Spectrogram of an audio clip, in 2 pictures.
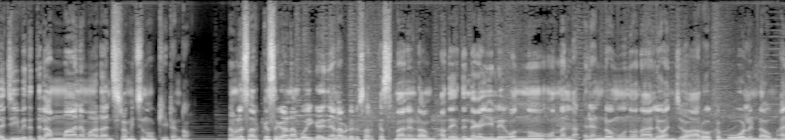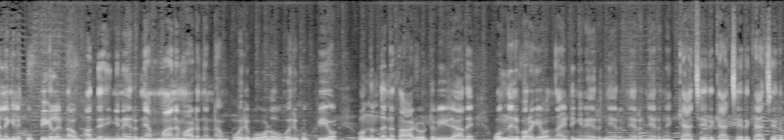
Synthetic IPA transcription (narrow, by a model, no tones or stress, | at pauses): ed͡ʑiːʋiðɐt̪ːilɐmːaːnɐmaːɽaːnɕrɐmit͡ɕːuno̞ːkːijiʈːuɳɖa̰ | nɐmːɐɭsɐrkɐsɨkaːɳaːnpo̞ːjikːɐɻiɲːaːlɐʋiɽeo̞ɾusɐrkɐsmaːnuɳɖaːʋumɐd̪ːeɦɐt̪ːinde̞kɐjːilo̞nːoːonːɐlːɐ̰ɾe̞ɳɖo̞ːmuːnːo̞ːnaːlo̞ːɐɲd͡ʑo̞ːaːrɨokːe̞bo̞ːɭuɳɖaːʋumʔɐ̰lːe̞ŋɡilkupːiɣɐɭuɳɖaːʋumʔɐ̰d̪ːeːɦɐmiŋːɐne̞iriɲːɨɐmːaːnɐmaːɽenːuɳɖaːʋumo̞ɾubo̞ːɭo̞ːʔoɾukupːijo̞ː | o̞nːumt̪ɐnːe̞t̪aːɻoːʈːɨʋiːɻaːðe̞ | o̞nːinɨpurɐɣio̞nːaːjiʈːiŋːɐne̞iriɲːɨiriɲːɨiriɲːɨiriɲːɨkʲaːt͡ɕːejðɨkʲaːt͡ɕːejðɨkʲaːt͡ɕːɐejðɨ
